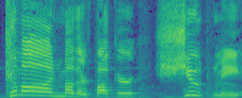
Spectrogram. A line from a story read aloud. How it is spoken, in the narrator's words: yelling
